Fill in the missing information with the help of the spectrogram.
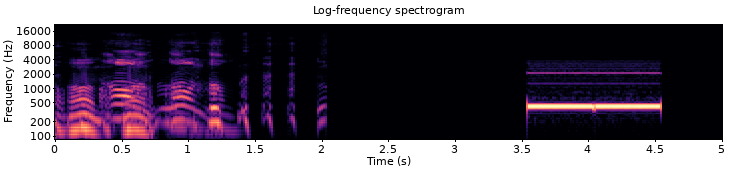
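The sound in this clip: A telephone ringback tone sounds while a prank call is placed. After a stretch of people talking and a pause, one steady, loud, mid-pitched tone holds for about a second, then stops.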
